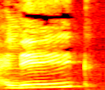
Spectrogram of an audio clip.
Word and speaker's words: عليك: So smalla alayke, if it's a man, smalla alayk, alayk, one syllable, alayk, alayk.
